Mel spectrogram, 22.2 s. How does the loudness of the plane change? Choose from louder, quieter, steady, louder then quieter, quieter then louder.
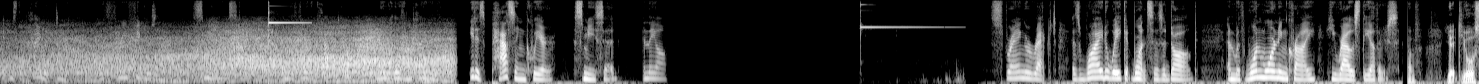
louder.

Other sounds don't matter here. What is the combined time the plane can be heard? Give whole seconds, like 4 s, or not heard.
7 s.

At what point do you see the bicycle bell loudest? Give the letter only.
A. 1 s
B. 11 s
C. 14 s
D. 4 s
D.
